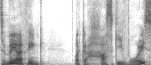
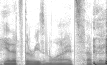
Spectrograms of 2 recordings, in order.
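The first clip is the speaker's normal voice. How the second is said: low, very soft know-it-all aside; muttered aside; 6 semitones lower, 13 dB quieter than usual. Retold or imitated. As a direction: mutter it from the background, under your breath. Imitating himself chipping in from background.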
